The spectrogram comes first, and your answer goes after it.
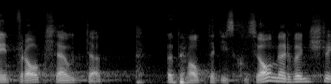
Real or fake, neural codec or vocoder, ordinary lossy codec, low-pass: fake; autoencoder, 48 kHz, 32 numbers a frame, DAC-VAE, trained on Japanese speech; none; 14.4 kHz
